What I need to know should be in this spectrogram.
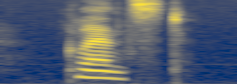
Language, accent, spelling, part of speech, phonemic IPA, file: English, US, glanced, verb, /ɡlænst/, En-us-glanced.ogg
- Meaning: simple past and past participle of glance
